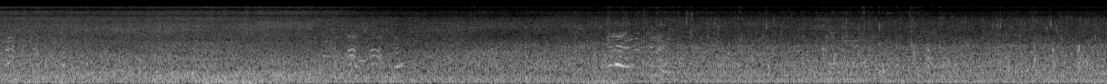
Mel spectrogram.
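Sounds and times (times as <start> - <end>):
rushing river water: 0.0 - 11.0.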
